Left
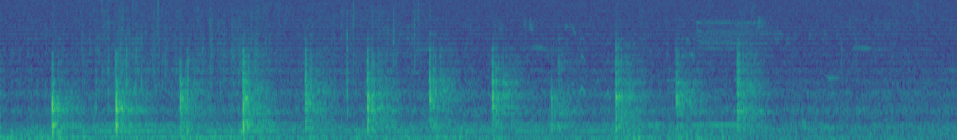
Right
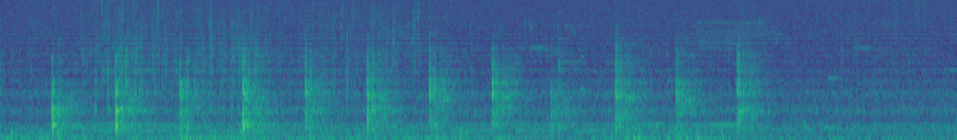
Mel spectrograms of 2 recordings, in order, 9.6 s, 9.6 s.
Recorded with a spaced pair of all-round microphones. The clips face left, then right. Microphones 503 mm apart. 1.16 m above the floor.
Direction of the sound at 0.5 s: 15° left (ahead or behind).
